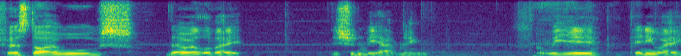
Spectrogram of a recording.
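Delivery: dejected, audibly disappointed voice. Commenting on a match that went to overtime, disappointed voice. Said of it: "The disappointment in your voice is so apparent".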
